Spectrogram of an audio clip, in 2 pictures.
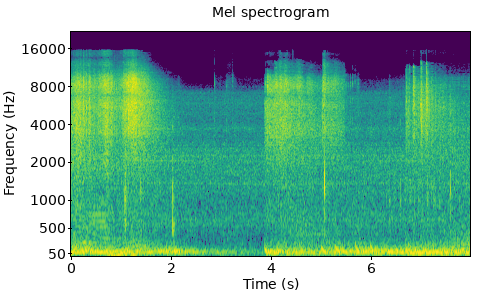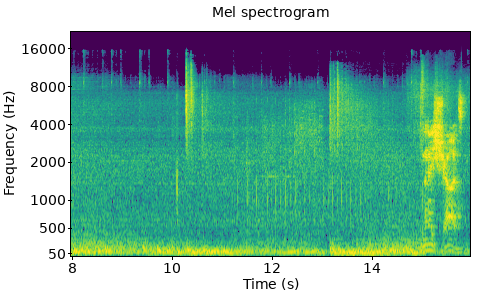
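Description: Naval guns fire in World of Warships. Heavy booms roll into a continuous low rumble of artillery that lasts throughout, with fresh salvos breaking through every few seconds.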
